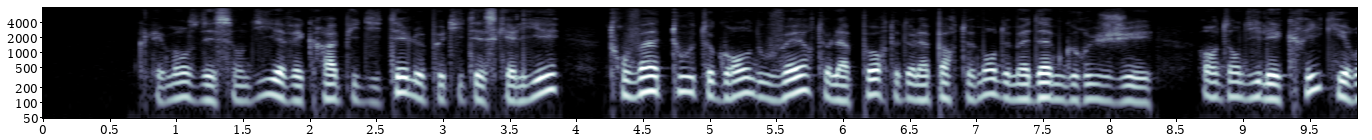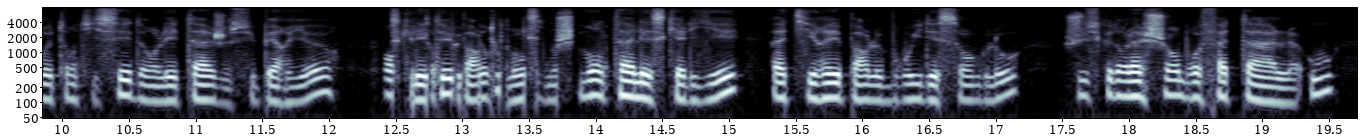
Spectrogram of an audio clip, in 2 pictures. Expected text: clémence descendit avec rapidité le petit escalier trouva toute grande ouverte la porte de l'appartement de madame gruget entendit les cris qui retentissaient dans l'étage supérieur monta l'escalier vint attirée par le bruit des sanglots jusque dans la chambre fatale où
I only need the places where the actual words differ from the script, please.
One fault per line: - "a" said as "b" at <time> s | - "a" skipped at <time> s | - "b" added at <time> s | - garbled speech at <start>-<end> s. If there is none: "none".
- garbled speech at 12.4-13.8 s
- "vint" skipped at 15.1 s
